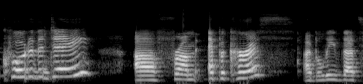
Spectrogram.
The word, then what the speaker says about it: Epicurus: Quick quote of the day from Epicurus. I believe that's how you pronounce his name.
